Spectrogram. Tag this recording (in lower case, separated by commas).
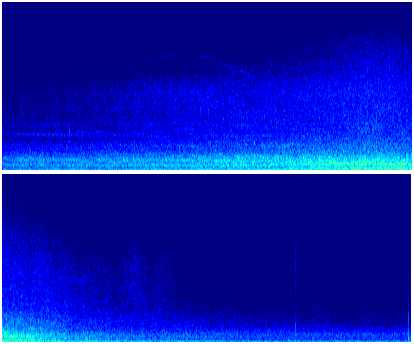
engine, car, vehicle, motor vehicle (road)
